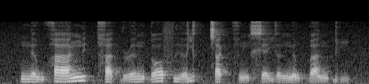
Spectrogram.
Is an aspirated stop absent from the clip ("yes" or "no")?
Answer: yes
